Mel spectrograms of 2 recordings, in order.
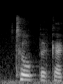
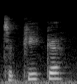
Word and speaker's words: Topeka: So we do not say Topeka, Kansas. The correct pronunciation is Topeka, Kansas.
